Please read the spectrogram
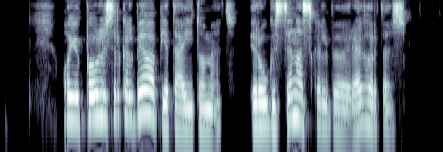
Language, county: Lithuanian, Alytus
